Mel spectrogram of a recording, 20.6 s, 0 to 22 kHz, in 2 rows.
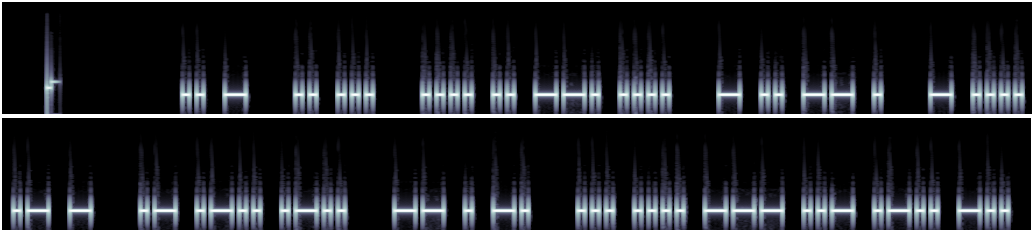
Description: Morse code, heard as a keyed tone, about 17 wpm, 700 Hz. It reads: IT IS HIGH TIME THAT ALL MEN SHOULD
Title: Sentences from Top 1000 Words - Review Part 1 - 17wpm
